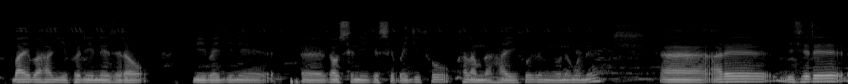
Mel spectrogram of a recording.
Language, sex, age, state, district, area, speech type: Bodo, male, 30-45, Assam, Chirang, rural, spontaneous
